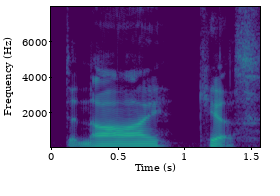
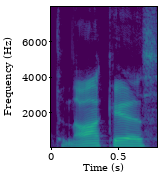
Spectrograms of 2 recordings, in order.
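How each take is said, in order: First: The name sounds like the words 'deny kiss'. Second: The name does not sound like 'deny kiss'. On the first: The speaker calls it right. "just think of it, Deny Kiss" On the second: The speaker calls it wrong. "it's not Denakis"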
